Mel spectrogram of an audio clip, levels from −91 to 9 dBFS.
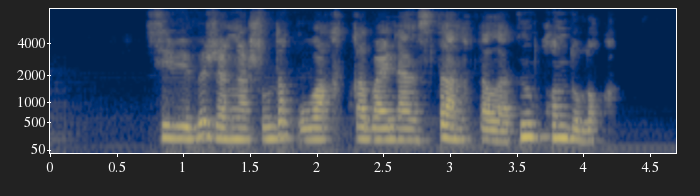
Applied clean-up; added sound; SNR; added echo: neural separator model SepFormer DNS4.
